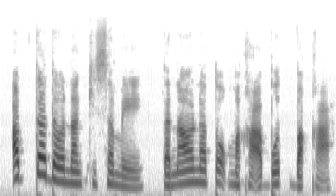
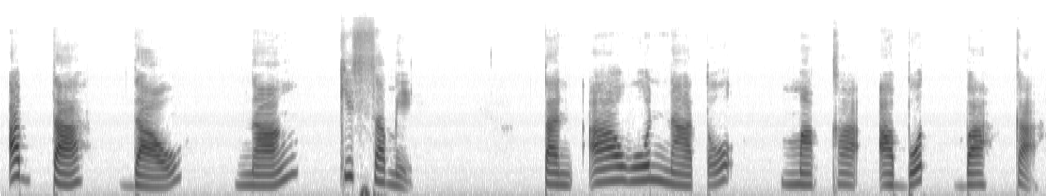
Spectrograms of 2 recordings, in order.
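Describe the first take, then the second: First: It is said at a normal pace. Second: It is said slowly and carefully.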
